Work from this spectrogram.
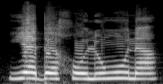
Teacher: خا کی ادائیگی حلق کے اوپر والے حصے سے ہے. خا حروف تفخیم میں سے بھی ہے، ہم اسے بھاری آواز میں پڑھیں گے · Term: حرف الخا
